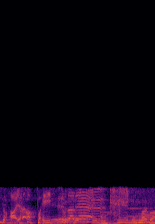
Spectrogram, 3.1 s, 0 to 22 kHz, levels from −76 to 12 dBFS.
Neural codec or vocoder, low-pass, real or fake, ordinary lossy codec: none; 3.6 kHz; real; none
